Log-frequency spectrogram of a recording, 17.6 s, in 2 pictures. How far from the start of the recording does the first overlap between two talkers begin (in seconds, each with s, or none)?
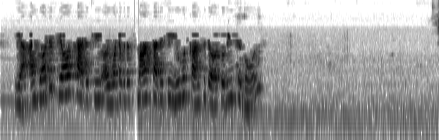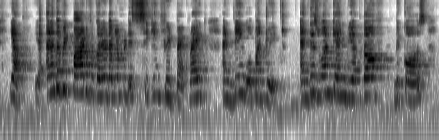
none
